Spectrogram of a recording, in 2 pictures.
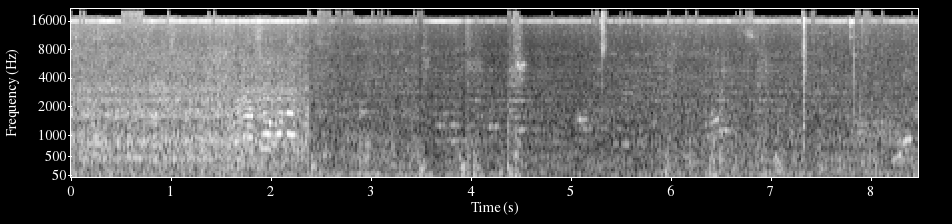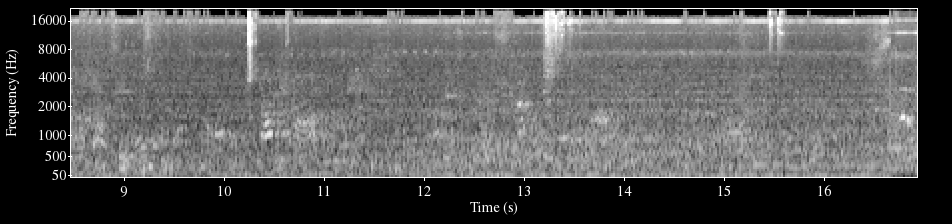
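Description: The Shri Jagannath Express, train 18409 from Kolkata to Puri, runs along the line in Odisha with a loud, steady rumble and rattle heard from inside the coach and intermittent clacks. A voice speaks over it at the start.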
